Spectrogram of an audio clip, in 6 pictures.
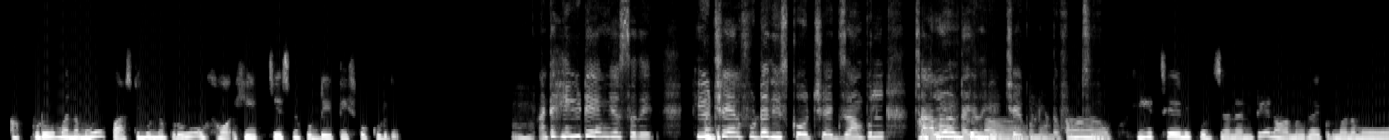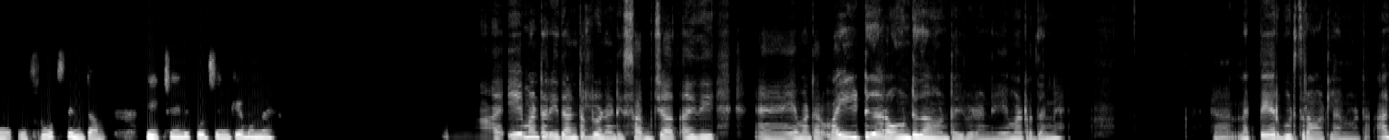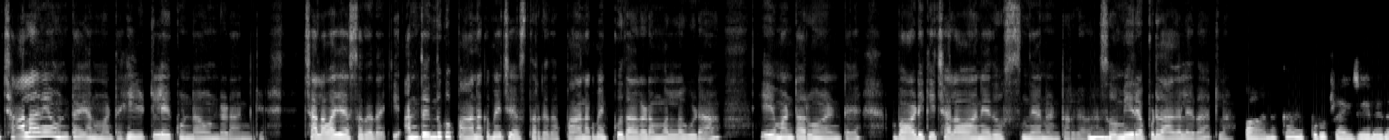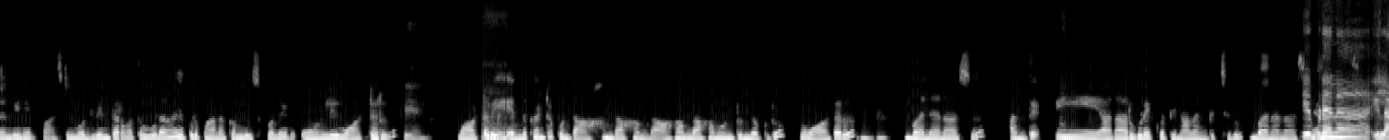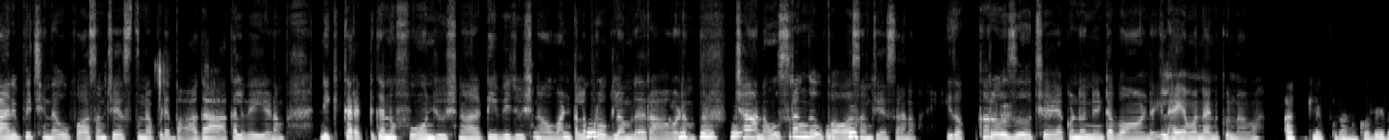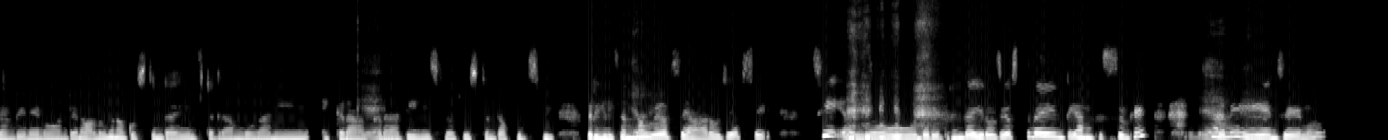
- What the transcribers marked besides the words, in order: in English: "హ హీట్"; in English: "ఫుడ్"; in English: "హీట్"; in English: "హీట్"; in English: "ఎగ్జాంపుల్"; in English: "హీట్"; in English: "హీట్"; in English: "ఫుడ్స్"; in English: "నార్మల్‌గా"; in English: "ఫ్రూట్స్"; in English: "హీట్"; in English: "ఫుడ్స్"; other background noise; in English: "వైట్‌గా, రౌండ్‌గా"; tapping; in English: "హీట్"; in English: "బాడీకి"; in English: "సో"; in English: "ట్రై"; in English: "ఫాస్టింగ్"; in English: "ఓన్లీ"; in English: "బనానాస్"; in Hindi: "అనార్"; in English: "బనానాస్"; in English: "కరెక్ట్‌గా"; giggle; chuckle; in English: "నార్మల్‌గా"; in English: "ఇన్‌స్టాగ్రామ్‌లో"; in English: "టీవీస్‌లో"; in English: "ఫుడ్స్‌వీ"; chuckle; giggle
- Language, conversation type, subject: Telugu, podcast, ఏ పండుగ వంటకాలు మీకు ప్రత్యేకంగా ఉంటాయి?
